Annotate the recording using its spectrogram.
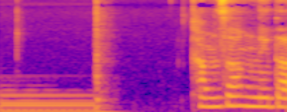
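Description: Acoustic guitar's last strummed chord ringing, then muted about three quarters of a second in. After a short silence, a woman's voice starts near the end.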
